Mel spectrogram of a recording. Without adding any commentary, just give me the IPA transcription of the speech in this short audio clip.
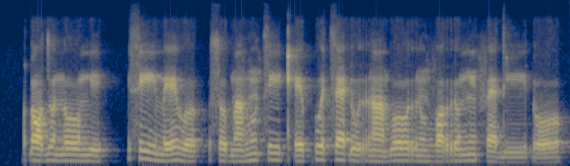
ɗ ɔ˨ d ʊ˦˨ n oː˨ ŋ i˨ | s iː˦˨ m e˨˦ β ʊ˨ | s ʊ˨ b ã˨ v ũ˦ t͡s iː˦ kʼ e˨ kʷ e˦ t͡s ɛ˦ ɗ u˨ r ã˨ b oː˦ r ũ˨ v ɔ˨ r ʊ˦ ŋ ĩ˦ f ɛ˨ d iː˨ ɗ oː˨˦

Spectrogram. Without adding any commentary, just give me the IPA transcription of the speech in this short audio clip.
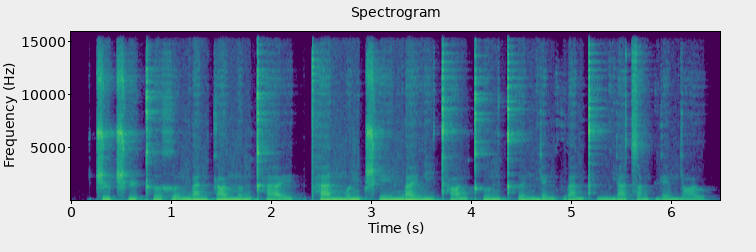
ʈ͡ʂ ɻ̩˨˦ ʈ͡ʂʰ ɻ̩˥˨ kʰ ɤ˥˨ x ɤ̰˨˩ n̪ w a˨˦ n k ɑ˦ ʊ̯ n̪ ɤ˥˨ ŋ kʰ a̰˨˩ ɪ̯ | pʰ a˥˨ n m ɤ˦ ŋ ʈ͡ʂʰ e˨˦ ɪ̯ n̪ w a˥˨ ɪ̯ l i˥˨ t̪ʰ ɑ̰˨˩ ŋ kʰ ʊ˥˨ ŋ t̪ʰ ə˨˦ n j ɛ̰˨˩ n f w a˥˨ n t̪ʰ i˩ ŋ l j ä˦ t͡s ɑ˨ ŋ p ɥ ɛ˥˨ m j ɑ˨˦ ʊ̯

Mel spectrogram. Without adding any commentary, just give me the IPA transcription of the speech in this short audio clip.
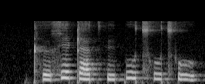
ʈʰ ø˧˩ x e˥ ʈ æ˧ t͡sʼ y˧˩ p u˥˧ t͡sʰ u˧ t͡sʼ u˧˩

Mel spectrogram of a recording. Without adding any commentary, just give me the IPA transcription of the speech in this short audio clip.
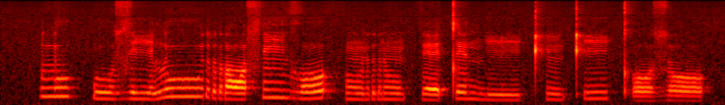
l u˦ k͡p u˨ z i˨ l uː˦ r ɔ˨ s ĩ˦ ɣ o˨˦ h ũ˨ r ũ˨ k e˨ t ɪ˦ ŋ iː˨ kʰ ĩ˨ kʼ iː˦ kʼ o˨ z o˨

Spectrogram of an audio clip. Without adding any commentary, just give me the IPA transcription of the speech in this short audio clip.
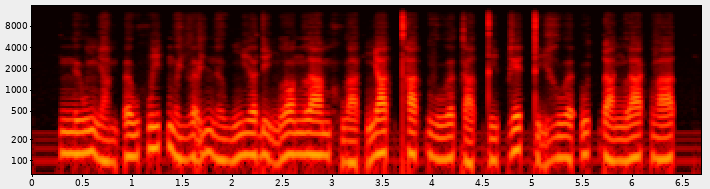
n ɨ˨˦ w ɲ a̤˨˩ m ʔ ə˧ w h w i˦˥ t̚ m ə̤˨˩ j l ə̰˧˥ j n ə̤˨˩ w ŋ i˧ ə̯ ɗ ḭ˧˨ ŋ l ɔ˧ n l a˧ m h w a˨˩ k̚ ɲ a˦˥ t̚ t̪ʰ a˦˥ t̚ v u˨˦ ə̯ k a˨˩ t̚ t̪ i˨˩ p̚ ɣ e˦˥ t̚ t̪ ḭ˧˨ ɣ u˧ ə̯ ʔ u˦˥ t̚ ɗ a˧ ŋ l a˦˥ k̚ v a˦˥ t̚

